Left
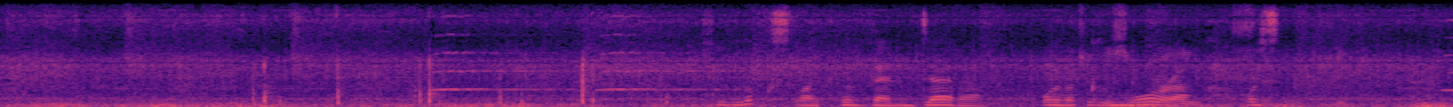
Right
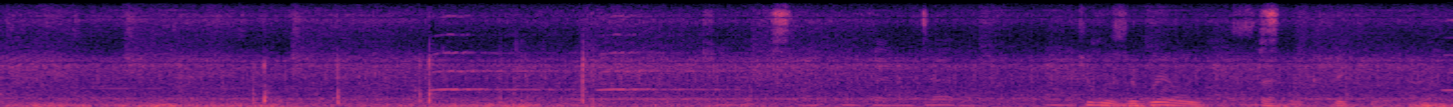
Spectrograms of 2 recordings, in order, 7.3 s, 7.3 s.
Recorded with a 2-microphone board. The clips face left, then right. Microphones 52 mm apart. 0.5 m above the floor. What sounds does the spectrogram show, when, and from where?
1.3 s running footsteps: centre (ahead or behind); by 3.4 s 25° left (ahead or behind)
3.5 s a woman speaking: 55° left (ahead or behind)
5.4 s a man speaking: 35° right (ahead or behind)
